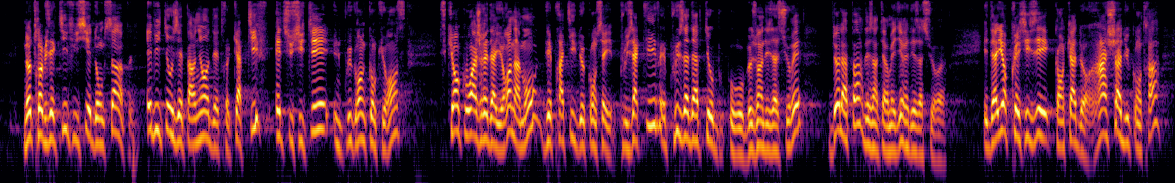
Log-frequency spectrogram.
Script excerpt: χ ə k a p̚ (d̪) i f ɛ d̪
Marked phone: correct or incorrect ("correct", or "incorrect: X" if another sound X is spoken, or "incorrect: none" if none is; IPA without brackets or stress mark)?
incorrect: t̪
